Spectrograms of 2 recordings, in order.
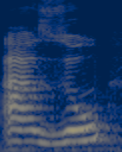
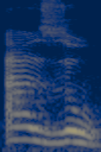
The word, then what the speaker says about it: azul: caso aí da palavra azul como a gente fala em português o z com a pronúncia da América vai ter um som de s tarde essa e forte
